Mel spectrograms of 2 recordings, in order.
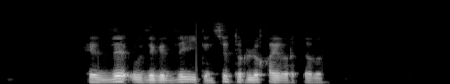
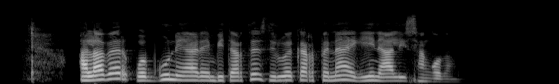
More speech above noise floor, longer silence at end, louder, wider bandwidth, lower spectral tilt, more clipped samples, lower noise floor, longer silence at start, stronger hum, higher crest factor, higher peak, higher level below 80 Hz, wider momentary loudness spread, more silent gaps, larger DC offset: first, 68 dB vs 61 dB; first, 1.25 s vs 1.1 s; first, -19 LUFS vs -23 LUFS; second, 6.8 kHz vs 10.5 kHz; first, -9 dB/octave vs -6.5 dB/octave; neither; about the same, -86 dBFS vs -83 dBFS; first, 0.9 s vs 0.3 s; neither; about the same, 18 dB vs 22 dB; about the same, -2 dBFS vs -2 dBFS; first, -52 dBFS vs -76 dBFS; second, 9 LU vs 16 LU; neither; neither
